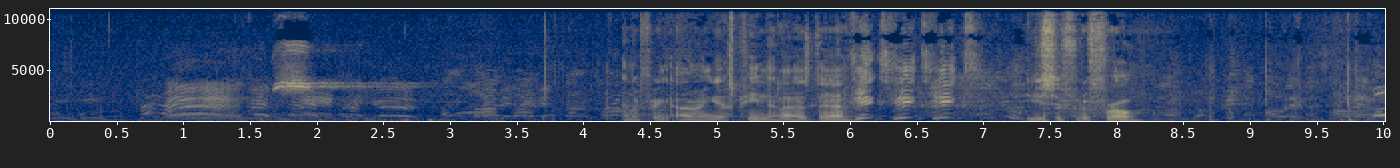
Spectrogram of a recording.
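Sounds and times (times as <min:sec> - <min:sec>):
players' voices calling: 0:00.1 - 0:10.0
referee's whistle blast: 0:01.6 - 0:02.8.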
